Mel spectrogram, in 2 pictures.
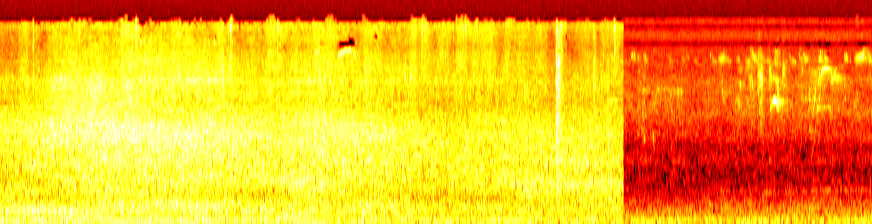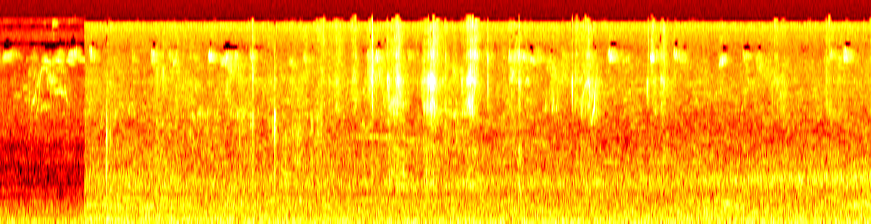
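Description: Outdoor park ambience. Wind on the microphone at first, cut off suddenly about eight seconds in by a quieter stretch. From about twelve seconds in there is steady open-air background with a few faint bird chirps.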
